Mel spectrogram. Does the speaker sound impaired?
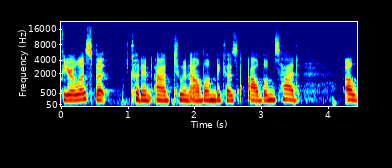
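No.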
